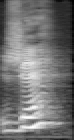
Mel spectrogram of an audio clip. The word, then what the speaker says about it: jeune: If you look at the word jeune, the reason why we're pronouncing the N here is because you have two N's. Just like in moi, you do not pronounce this. You just say moi. Here, you would say jeune, jeune.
